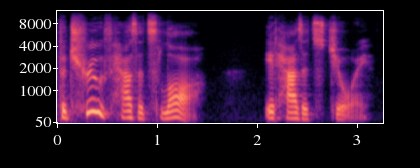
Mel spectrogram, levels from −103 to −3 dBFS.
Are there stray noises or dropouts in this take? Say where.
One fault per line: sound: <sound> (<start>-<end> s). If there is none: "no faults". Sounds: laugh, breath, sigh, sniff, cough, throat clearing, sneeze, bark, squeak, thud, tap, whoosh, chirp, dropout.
no faults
